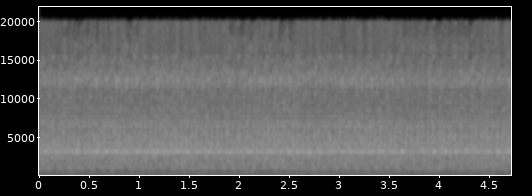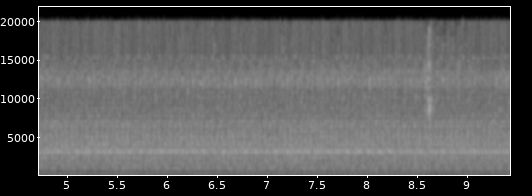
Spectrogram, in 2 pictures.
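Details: 1968 T100 vintage British twin, first start after a new battery was fitted: steady, even idle with a regular low beat, no misses or knocks. Ignition timing was checked and found dead on, mixture good; the throttle cable had no slack. Normal idle.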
